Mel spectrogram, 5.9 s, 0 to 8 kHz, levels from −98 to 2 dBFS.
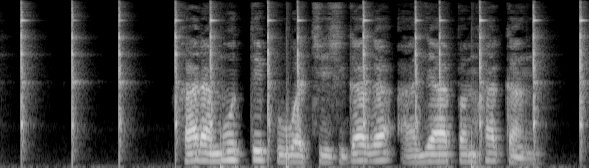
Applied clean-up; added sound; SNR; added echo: none; Hammer; 5 dB; reverberation time 0.1 s.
